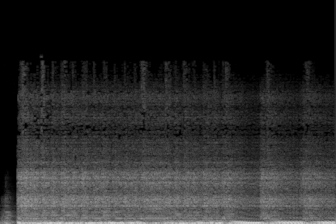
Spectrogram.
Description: METAL

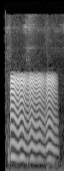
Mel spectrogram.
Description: Sweep

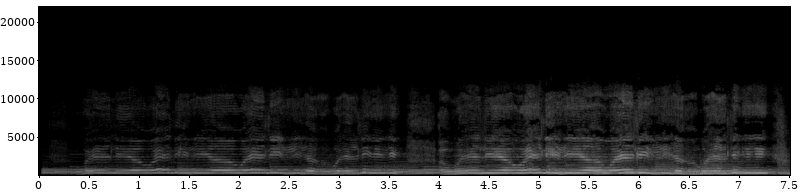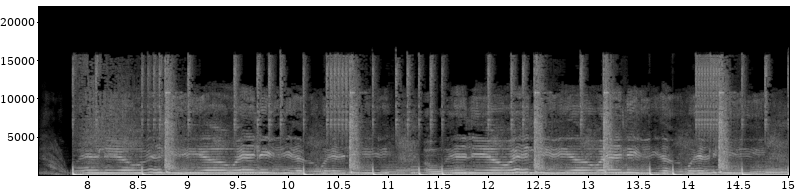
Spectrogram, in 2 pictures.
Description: Trap Remix

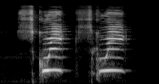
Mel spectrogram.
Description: Squeaky boy

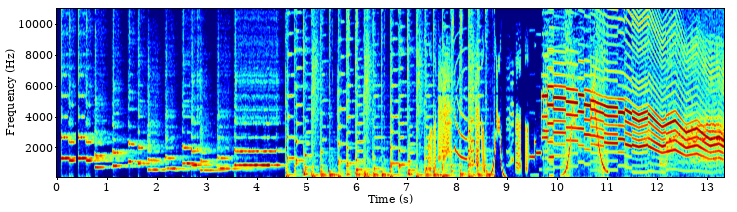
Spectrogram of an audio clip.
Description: Nokia Crazy Mix

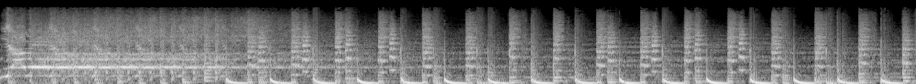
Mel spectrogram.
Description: Manieczki Tone

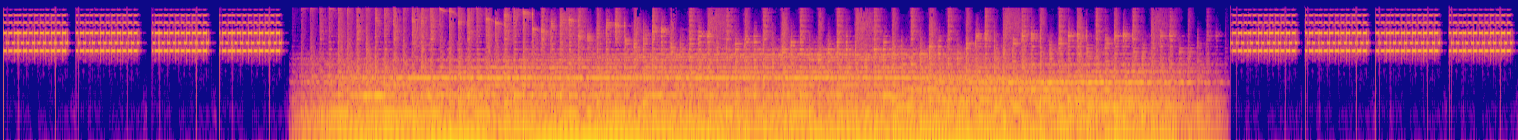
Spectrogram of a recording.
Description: Alarm Clock Htc

